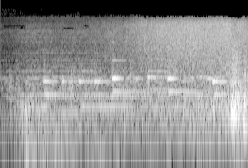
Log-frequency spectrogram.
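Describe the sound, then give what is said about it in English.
Heavy rain hammers down on a grim prison building, a dense continuous hiss of falling water with a few low thunder rumbles and a louder surge near the end. “Next morning, rain hammers down on the grim, forbidding prison building.”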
